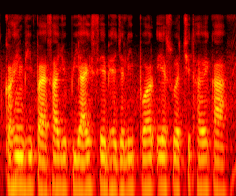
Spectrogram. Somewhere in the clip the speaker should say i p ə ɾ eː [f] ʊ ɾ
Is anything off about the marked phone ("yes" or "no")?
yes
